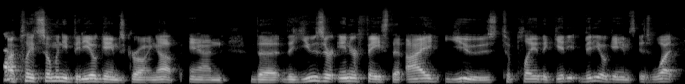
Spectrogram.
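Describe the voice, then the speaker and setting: A man's voice: medium pitch, moderate pace, fairly bright tone. A man hosting an interview podcast, enthusiastic and affirming as he asks his guest questions. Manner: enthusiastic, affirming, frequent backchannels. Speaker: podcast host.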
